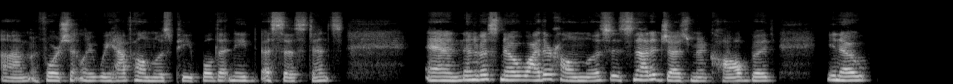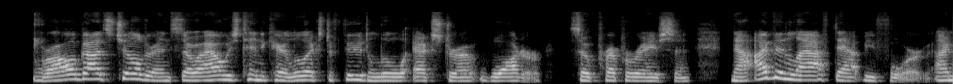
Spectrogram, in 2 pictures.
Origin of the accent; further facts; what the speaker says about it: Florida, United States; growing up in Florida and working, being stationed in the Black Hills of South Dakota is pretty cool.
